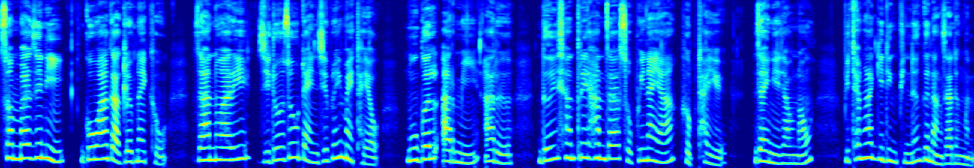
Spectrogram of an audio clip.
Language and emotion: Bodo, neutral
